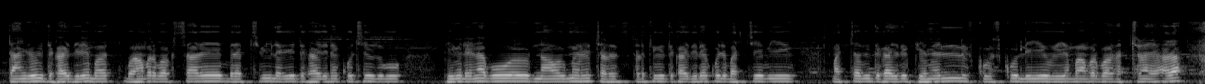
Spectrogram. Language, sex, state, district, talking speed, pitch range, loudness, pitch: Hindi, male, Chhattisgarh, Bilaspur, 255 wpm, 130-135 Hz, -28 LUFS, 135 Hz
